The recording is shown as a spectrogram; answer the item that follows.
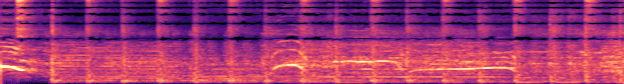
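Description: Indie rock band playing live: a held note ends right at the start, and about half a second in the full band kicks in with a steady drum beat and guitars.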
